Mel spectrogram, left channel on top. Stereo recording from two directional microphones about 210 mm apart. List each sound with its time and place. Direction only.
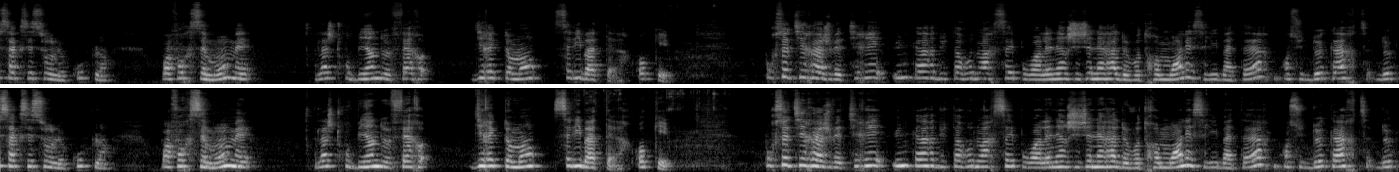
0.1 s a woman's voice: 45° right (ahead or behind)
1.7 s a woman's voice: 45° right (ahead or behind)
7.6 s a woman's voice: 45° right (ahead or behind)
